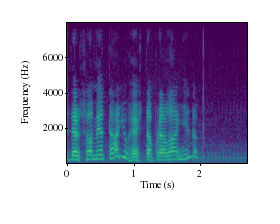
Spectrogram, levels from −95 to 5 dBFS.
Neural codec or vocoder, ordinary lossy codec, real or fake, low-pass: none; none; real; none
